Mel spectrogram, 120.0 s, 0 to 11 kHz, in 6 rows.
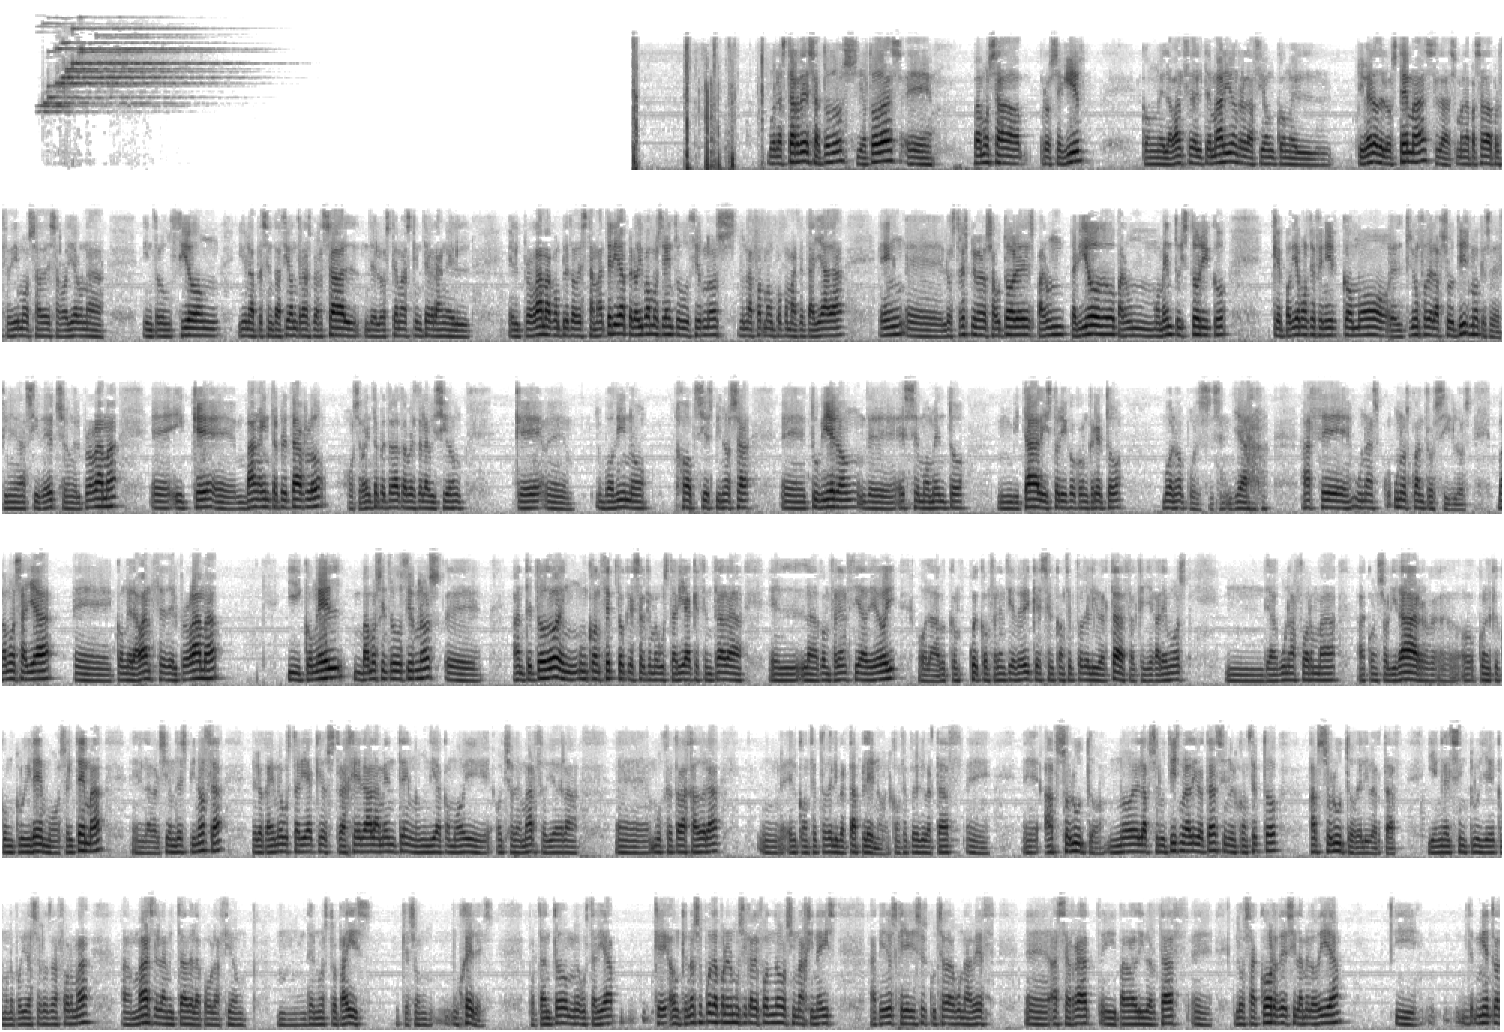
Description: Webconferencia (8-III-2013): ABSOLUTISMO Y ¿LIBERTAD?,…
